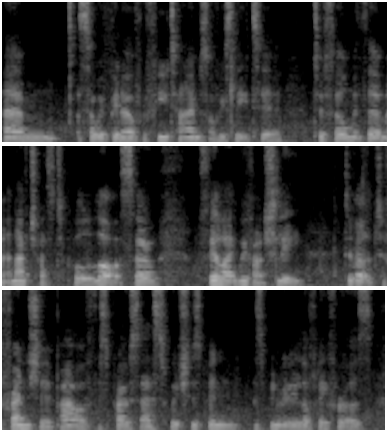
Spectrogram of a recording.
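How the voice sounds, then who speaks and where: A woman filmmaker who is losing her voice and sounds croaky, casually introducing a film with friendly, halting speech. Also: deep voice, completely flat delivery, slight background noise, low-quality recording.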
